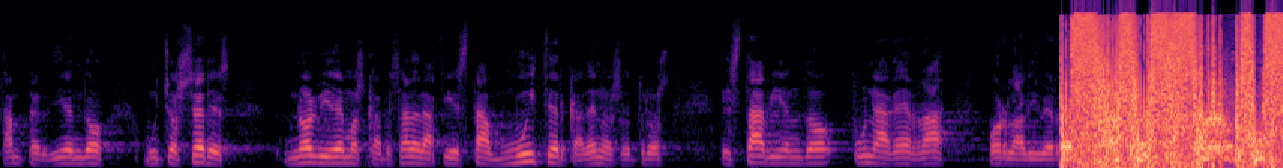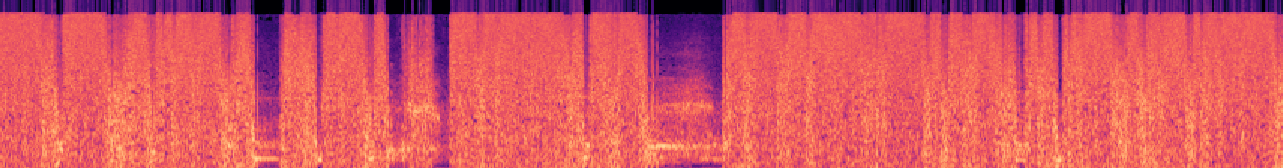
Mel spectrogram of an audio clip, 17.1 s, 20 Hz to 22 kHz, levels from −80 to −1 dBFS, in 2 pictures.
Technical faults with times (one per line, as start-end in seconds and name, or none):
7.06-17.11 samples built from the wrong bytes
